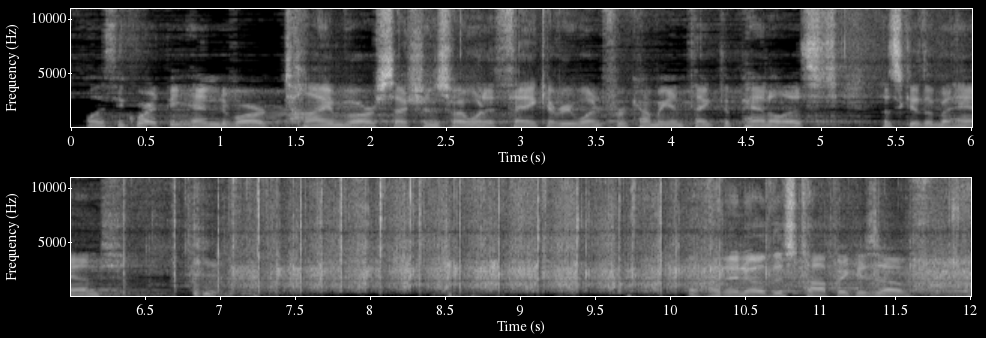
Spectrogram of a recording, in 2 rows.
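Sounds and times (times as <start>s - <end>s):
audience applauding: 6.7s - 12.0s.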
